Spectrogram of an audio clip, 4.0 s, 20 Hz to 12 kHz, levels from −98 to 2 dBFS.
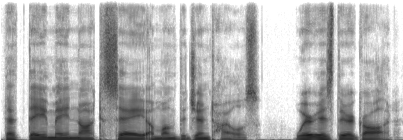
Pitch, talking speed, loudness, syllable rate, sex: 100 Hz, 180 wpm, -17 LUFS, 4.5 syllables/s, male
